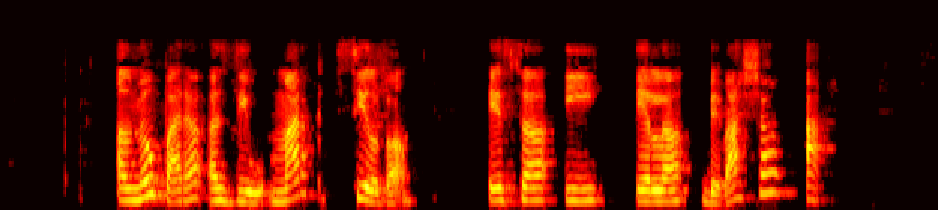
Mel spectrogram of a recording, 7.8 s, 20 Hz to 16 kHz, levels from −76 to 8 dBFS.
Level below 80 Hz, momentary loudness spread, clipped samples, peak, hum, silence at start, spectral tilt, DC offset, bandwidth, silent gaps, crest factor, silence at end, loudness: -62 dBFS; 10 LU; under 0.1%; -2 dBFS; none; 0.95 s; -4 dB/octave; under 0.1%; 8 kHz; 3.87-4.06 s, 5.22-5.28 s; 18 dB; 0.9 s; -18 LUFS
